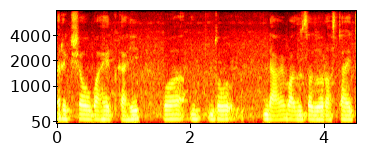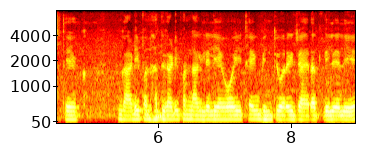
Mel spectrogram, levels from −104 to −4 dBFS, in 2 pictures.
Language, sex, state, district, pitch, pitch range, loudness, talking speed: Marathi, male, Maharashtra, Aurangabad, 110 Hz, 110-115 Hz, -14 LUFS, 180 wpm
